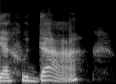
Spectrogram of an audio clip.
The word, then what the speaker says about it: Yehuda: so this is V the name by itself would be yahuda with Accent on da but because we have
